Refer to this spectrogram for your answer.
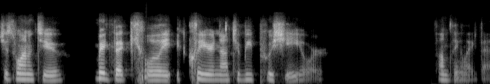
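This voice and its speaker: A woman with a Spanish accent speaks at a medium pitch with vocal fry and fairly even intonation. Her loudness swings a lot, and the sound is dry and close with no echo. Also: moderate pace. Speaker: recruiter. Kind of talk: interview.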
